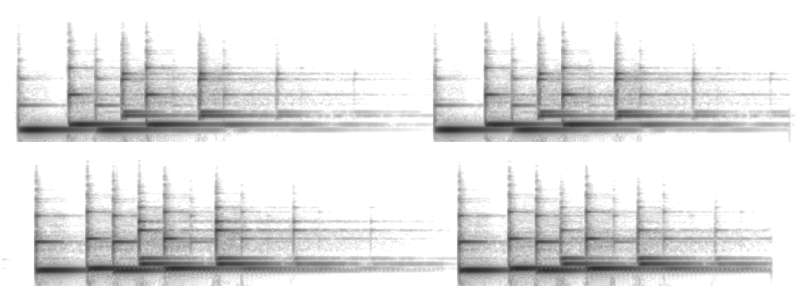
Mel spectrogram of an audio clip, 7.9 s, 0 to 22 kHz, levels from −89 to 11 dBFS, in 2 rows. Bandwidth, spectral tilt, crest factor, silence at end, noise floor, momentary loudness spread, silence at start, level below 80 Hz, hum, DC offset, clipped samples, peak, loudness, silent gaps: 8.2 kHz; -4.5 dB/octave; 16 dB; 0.35 s; -63 dBFS; 15 LU; 0.1 s; -70 dBFS; none; under 0.1%; under 0.1%; -2 dBFS; -16 LUFS; none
